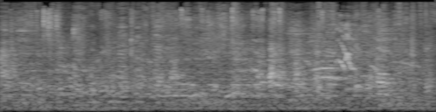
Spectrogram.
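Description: Desi hens cluck and chatter together nearby in a continuous, busy stream of short calls, with a voice speaking faintly alongside them.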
